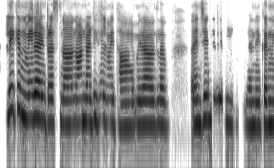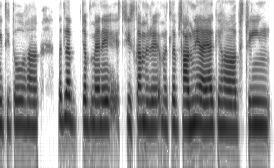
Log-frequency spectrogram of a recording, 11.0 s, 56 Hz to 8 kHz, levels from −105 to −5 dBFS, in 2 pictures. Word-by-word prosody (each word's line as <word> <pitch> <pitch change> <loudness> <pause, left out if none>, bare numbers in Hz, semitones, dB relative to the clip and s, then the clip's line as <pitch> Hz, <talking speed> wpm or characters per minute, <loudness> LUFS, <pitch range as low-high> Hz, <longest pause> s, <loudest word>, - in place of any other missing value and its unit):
लेकिन 290 -2 +4
मेरा 245 +1 +7
इंटरेस्ट 215 -2 +1
ना 205 0 +3
नॉन 215 +1 +1
मेडिकल 225 +1 -1
में 215 - -4
था। 190 0 -2
मेरा 205 0 +1
मतलब 200 -1 -4 0.4
अ, - - -5
इंजीनियरिंग 215 -1 -1 0.3
मैंने 195 0 -2
करनी 200 +1 +1
थी। 195 - -8
तो 205 0 -1
हाँ, 195 -1 -2 0.4
मतलब 230 -3 0
जब 205 -1 -1
मैंने 200 +1 +3 0.2
इस 205 - -15
चीज़ 210 -4 -7
का 210 - +1
मेरे 200 -1 -2
मतलब 200 0 -5
सामने 195 +2 +3
आया 195 0 +4
कि - - -3
हाँ, 190 -1 +1
अब 180 - -4
स्ट्रीम 200 0 -3
205 Hz, 170 wpm, -23 LUFS, 195-215 Hz, 0.4 s, मेरा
